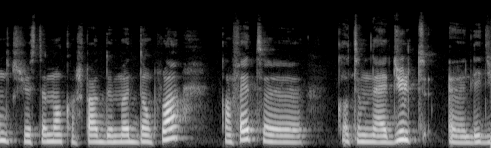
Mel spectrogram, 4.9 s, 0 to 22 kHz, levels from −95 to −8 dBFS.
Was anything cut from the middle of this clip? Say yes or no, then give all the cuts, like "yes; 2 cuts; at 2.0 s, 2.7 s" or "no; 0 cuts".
no; 0 cuts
